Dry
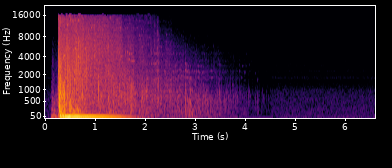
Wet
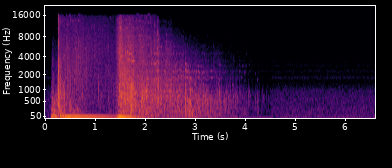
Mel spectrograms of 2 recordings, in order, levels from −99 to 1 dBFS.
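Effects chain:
gate with flip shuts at −22 dBFS, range −27 dB
level +5 dB

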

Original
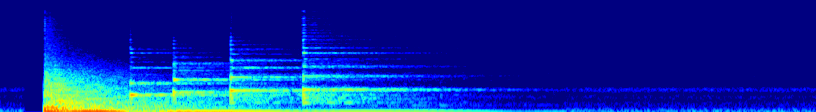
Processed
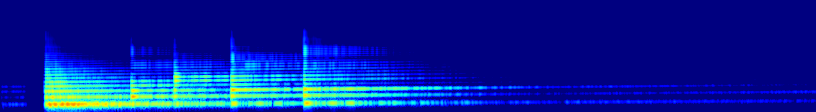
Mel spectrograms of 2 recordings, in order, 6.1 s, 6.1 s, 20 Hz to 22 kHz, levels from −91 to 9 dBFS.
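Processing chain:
vocoder with a gliding carrier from A3, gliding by +7 semitones
level +2.5 dB

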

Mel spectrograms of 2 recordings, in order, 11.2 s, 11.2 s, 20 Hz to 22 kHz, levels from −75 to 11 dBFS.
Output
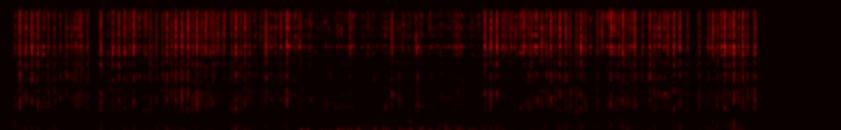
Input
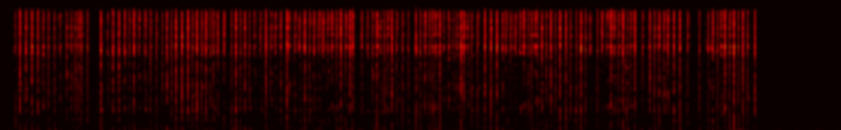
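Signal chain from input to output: comb filter 1 ms, depth 89%
0:04.00–0:06.45: compressor whose output falls as the input rises −38 dBFS, ratio −0.5
level −8 dB

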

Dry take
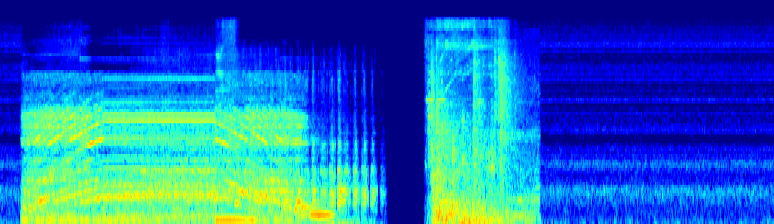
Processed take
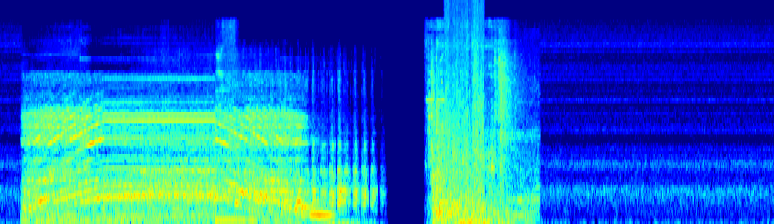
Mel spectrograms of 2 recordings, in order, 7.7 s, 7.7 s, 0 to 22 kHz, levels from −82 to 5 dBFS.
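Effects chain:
parametric band 71 Hz −13 dB 0.63 octaves
0:04.44–0:04.85: comparator with hysteresis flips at −36.5 dBFS

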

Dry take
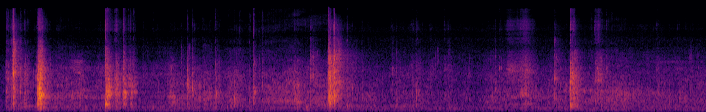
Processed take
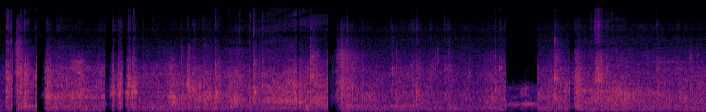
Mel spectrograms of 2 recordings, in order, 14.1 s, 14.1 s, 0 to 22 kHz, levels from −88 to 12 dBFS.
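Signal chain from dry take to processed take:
0:10.12–0:10.75: formant resonators in series u
compressor whose output falls as the input rises −36 dBFS, ratio −0.5
level −1.5 dB

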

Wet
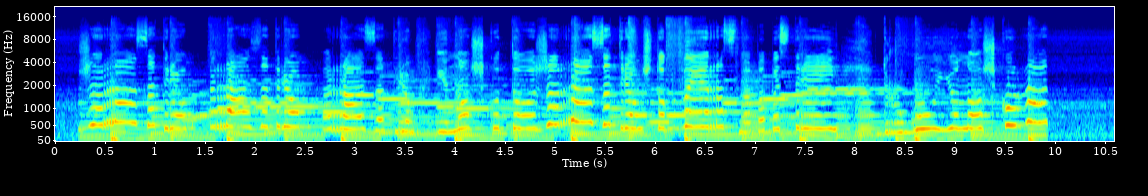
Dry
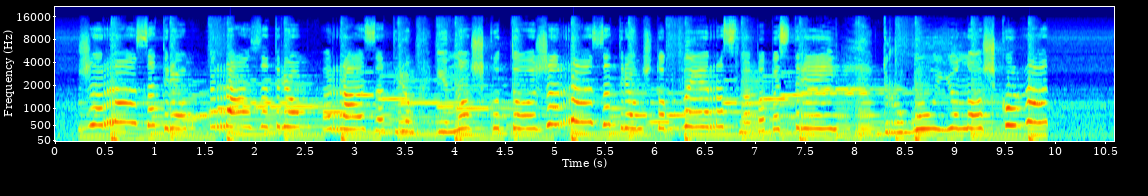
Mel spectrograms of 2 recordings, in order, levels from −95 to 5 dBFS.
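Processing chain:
high-shelf EQ 2,500 Hz −9 dB, from 0:05.19 +2 dB, from 0:06.63 −9 dB
level −6.5 dB

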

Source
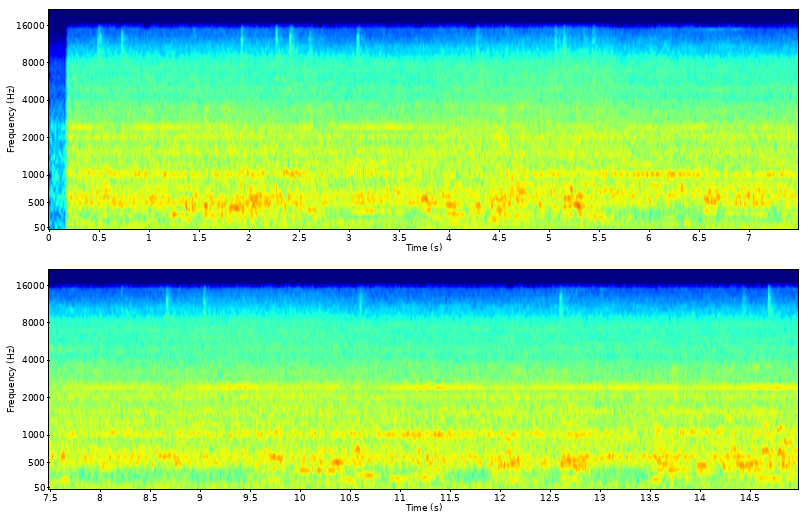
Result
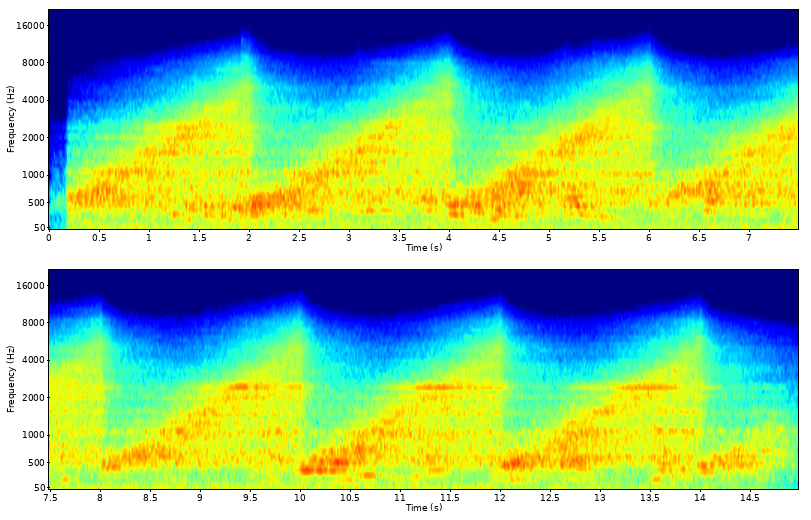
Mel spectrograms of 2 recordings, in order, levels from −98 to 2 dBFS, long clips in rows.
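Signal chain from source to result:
fade-out on the ending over 1.18 s
auto-filter low-pass saw up 0.5 Hz 430–5,300 Hz
coupled-rooms reverb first 0.53 s, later 3 s, from −18 dB, DRR 0 dB

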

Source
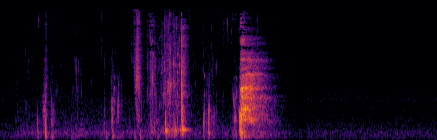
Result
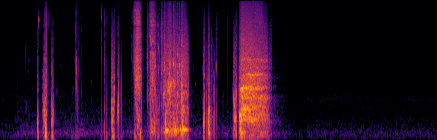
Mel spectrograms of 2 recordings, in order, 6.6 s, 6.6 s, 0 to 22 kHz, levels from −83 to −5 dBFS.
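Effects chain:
0:02.43–0:04.04: low-pass filter 4,100 Hz 12 dB per octave
in parallel at −9 dB: fuzz pedal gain 46 dB, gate −46 dBFS

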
